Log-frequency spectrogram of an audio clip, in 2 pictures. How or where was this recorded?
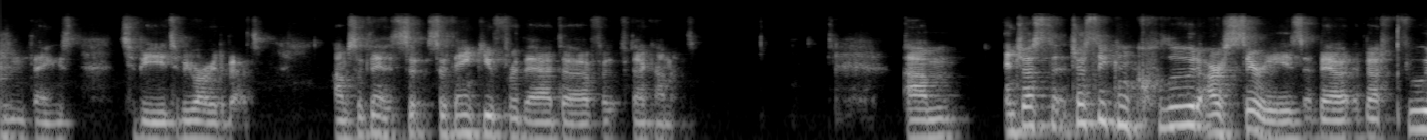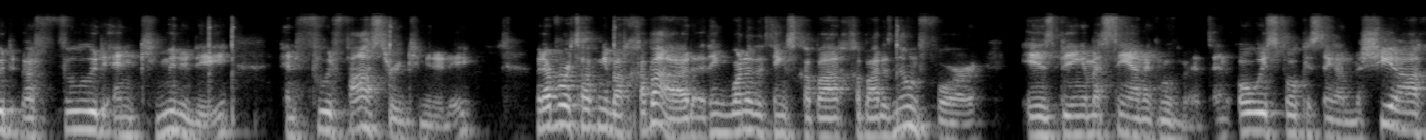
video call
